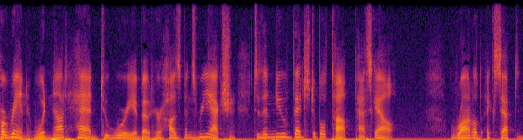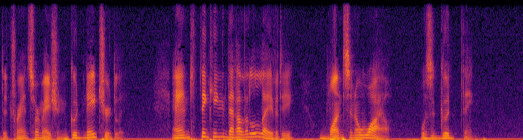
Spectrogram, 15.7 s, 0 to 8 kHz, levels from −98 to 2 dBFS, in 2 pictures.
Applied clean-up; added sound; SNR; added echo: none; none; none; none.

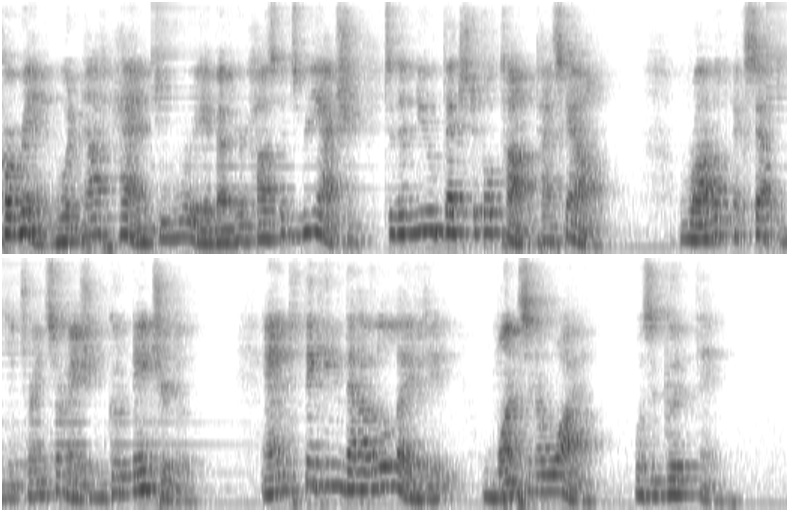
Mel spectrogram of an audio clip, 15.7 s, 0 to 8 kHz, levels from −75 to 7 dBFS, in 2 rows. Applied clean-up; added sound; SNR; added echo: neural separator model SepFormer DNS4.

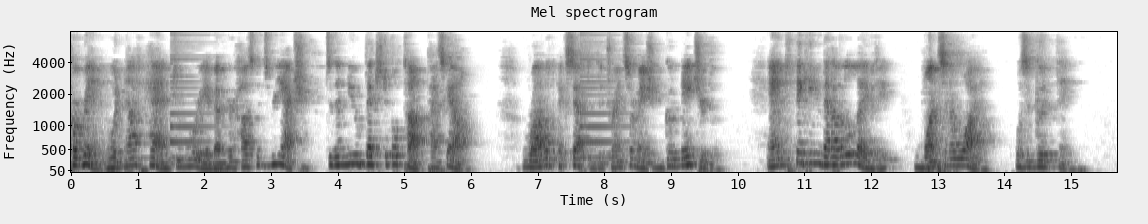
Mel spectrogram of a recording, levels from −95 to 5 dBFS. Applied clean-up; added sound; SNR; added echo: classical method WPE with log-MMSE.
